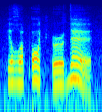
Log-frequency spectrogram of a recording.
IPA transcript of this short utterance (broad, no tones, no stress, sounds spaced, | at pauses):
ɪ ʁʷ ɑ pʼ ɔ t͡ʃʼ ə˞ d ɛ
